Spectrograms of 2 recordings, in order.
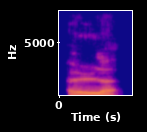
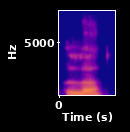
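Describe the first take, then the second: First: The L is said with the tongue curled back. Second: The L is a plain vowel-like sound. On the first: "but it is L. So retroflex" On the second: "if it would have a dot, we will pronounce it as L"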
